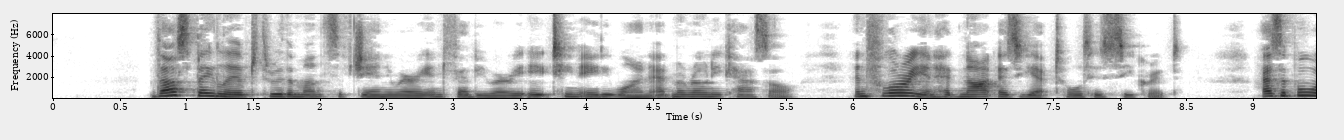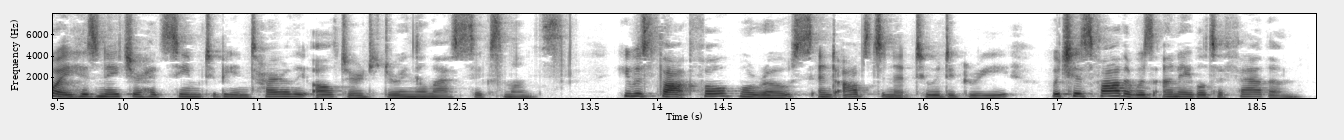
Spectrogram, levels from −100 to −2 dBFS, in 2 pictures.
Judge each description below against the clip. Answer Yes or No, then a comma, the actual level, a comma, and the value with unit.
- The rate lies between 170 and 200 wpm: Yes, average, 175 wpm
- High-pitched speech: No, medium, 180 Hz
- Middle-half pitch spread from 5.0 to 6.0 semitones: No, average, 3.4 semitones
